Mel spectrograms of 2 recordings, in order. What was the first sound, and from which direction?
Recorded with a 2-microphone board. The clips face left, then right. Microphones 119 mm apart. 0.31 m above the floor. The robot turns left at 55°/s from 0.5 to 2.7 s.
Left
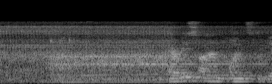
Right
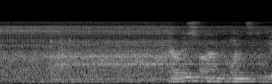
A man speaking, 85° left.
